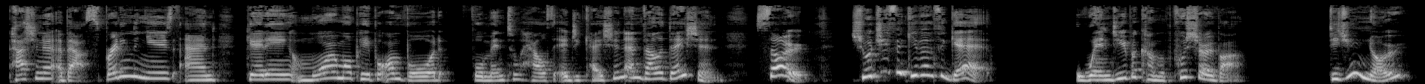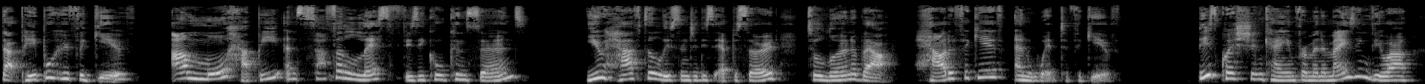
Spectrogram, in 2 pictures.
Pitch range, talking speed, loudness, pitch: 195-295 Hz, 145 wpm, -20 LUFS, 235 Hz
